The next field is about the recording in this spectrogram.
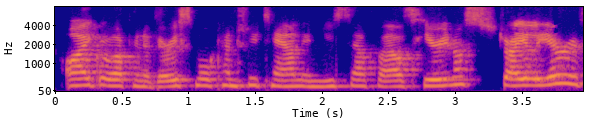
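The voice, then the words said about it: Australian country twang. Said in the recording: “hear the twang in my voice”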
